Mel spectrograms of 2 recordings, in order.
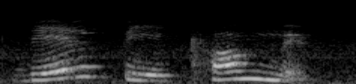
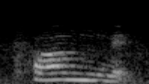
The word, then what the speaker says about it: velbekomme: Velbekomme. But when we say it normally, we don't say the last syllable, we just say velbekomme. Because this just sort of flows into it. So it just becomes velbekomme.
